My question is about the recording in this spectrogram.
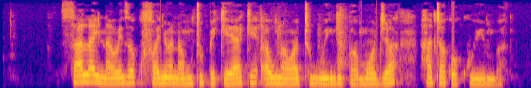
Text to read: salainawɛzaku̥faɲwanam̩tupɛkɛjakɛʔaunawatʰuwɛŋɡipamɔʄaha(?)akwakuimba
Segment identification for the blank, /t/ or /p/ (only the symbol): t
